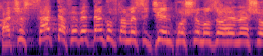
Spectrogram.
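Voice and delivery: high, loud angry shout; shouted parental telling-off; startled scolding. Acted. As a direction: snap loudly at the child who surprised you. Startled father scolds intruding child.

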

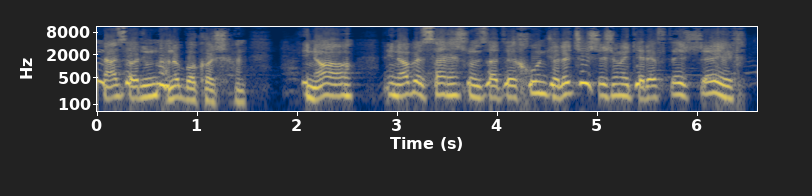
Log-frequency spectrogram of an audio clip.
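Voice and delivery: high, urgent begging for your life; desperate pleading. A narrator's reading. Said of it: "با التماس گفت".

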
